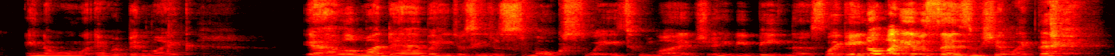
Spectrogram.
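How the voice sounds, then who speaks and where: A woman speaks at a medium pitch with an animated tone and a fairly quick pace, her loudness swinging widely. Her pitch varies in an ordinary way, and room echo is audible. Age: 30s. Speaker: livestreamer. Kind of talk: casual livestream chat.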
